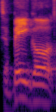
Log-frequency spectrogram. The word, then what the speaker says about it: Tobago: and uh trinad and Tobago someone taught me how to say it correctly because I used to say Tob uh but then someone corrected me said Tobago so Trin in Tobago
